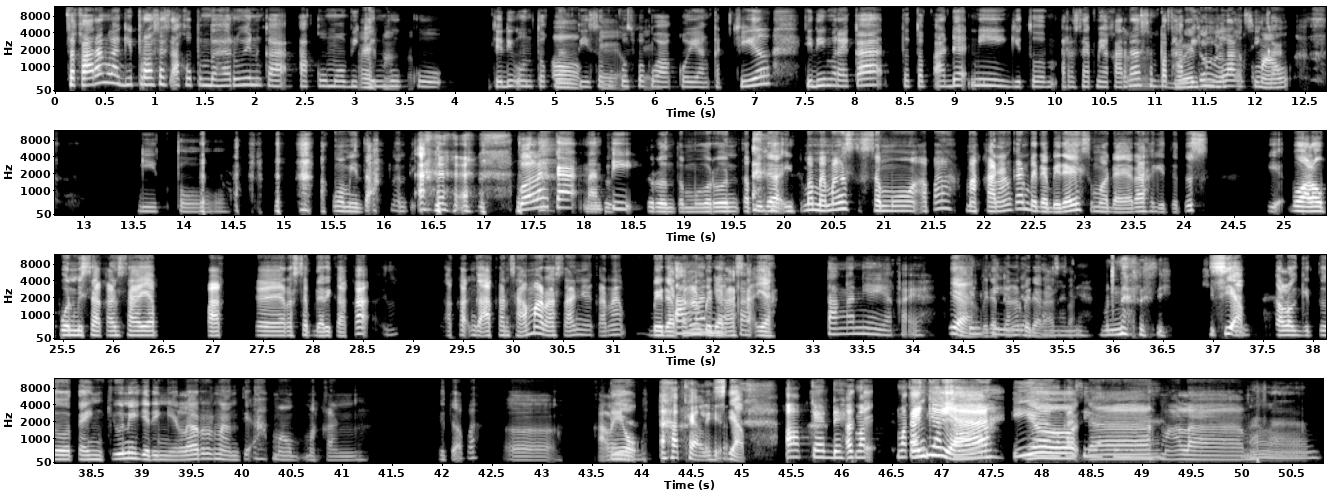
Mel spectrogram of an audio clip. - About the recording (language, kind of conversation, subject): Indonesian, podcast, Bagaimana keluarga kalian menjaga dan mewariskan resep masakan turun-temurun?
- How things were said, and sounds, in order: chuckle; chuckle; in English: "feeling"; laughing while speaking: "Benar sih"; tsk; chuckle; tapping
